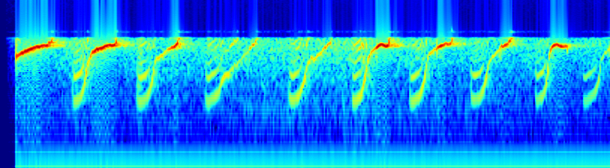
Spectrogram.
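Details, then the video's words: Young male guinea pig that has caught the scent of a female, calling repeatedly: rising, squeaky wheeks sweeping upward, about two per second, in a steady series with little else heard. "Guinea Pig Male - The ballad "Seeking thr female""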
